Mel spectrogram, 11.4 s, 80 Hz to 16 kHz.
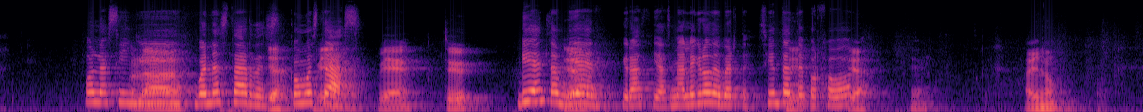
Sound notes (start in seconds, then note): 1.9 both speaking Spanish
